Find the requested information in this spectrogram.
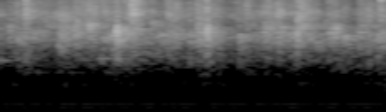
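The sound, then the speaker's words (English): An audience bursts into steady applause as a clap offering to Jesus, a dense wash of many hands clapping together at once, sustained and even throughout with no voices heard over it. “Give a clap offering to Jesus.”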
